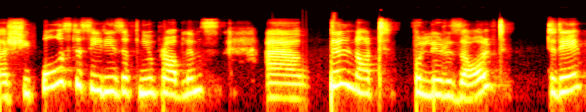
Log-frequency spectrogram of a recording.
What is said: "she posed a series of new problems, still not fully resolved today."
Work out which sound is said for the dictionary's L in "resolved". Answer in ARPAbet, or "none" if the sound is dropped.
L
